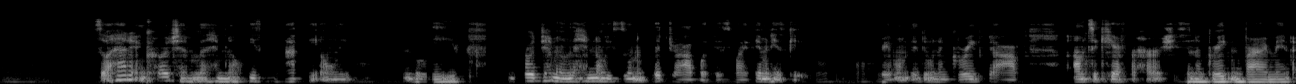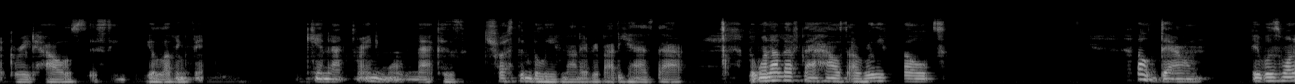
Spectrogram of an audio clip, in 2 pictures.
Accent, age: American, 30-49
